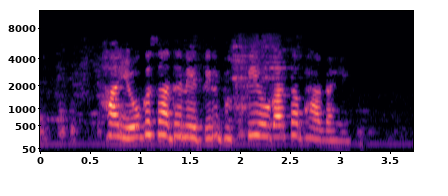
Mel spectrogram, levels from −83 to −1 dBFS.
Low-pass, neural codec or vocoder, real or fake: 7.2 kHz; none; real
